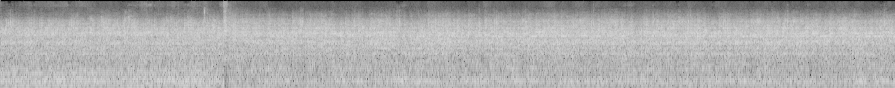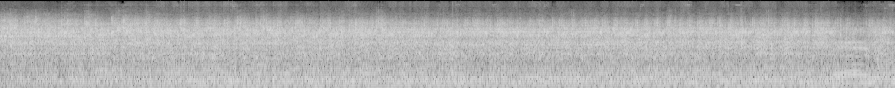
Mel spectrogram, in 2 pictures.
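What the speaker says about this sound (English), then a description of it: "So longitudinal feed works." South Bend lathe running under longitudinal power feed, a loud, steady mechanical whir and hum with a broadband grinding tone that holds continuously throughout, sounding somewhat labored even at a light feed.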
